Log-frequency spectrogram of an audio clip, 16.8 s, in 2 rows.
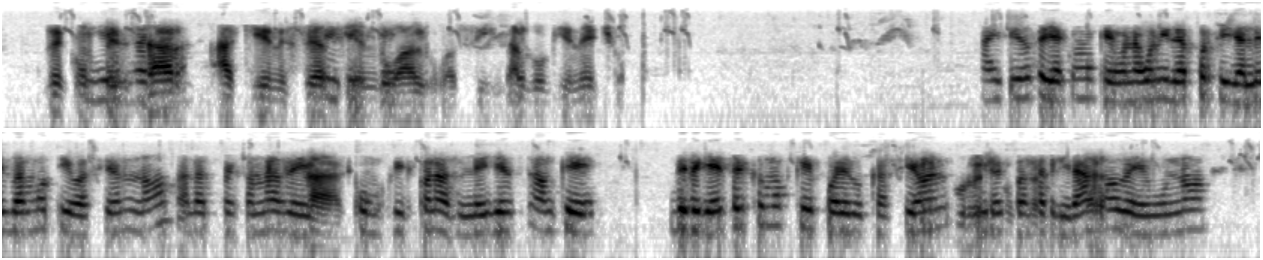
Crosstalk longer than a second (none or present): present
